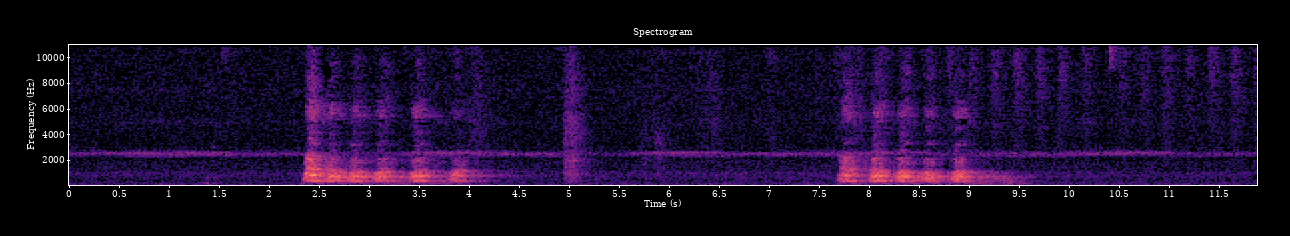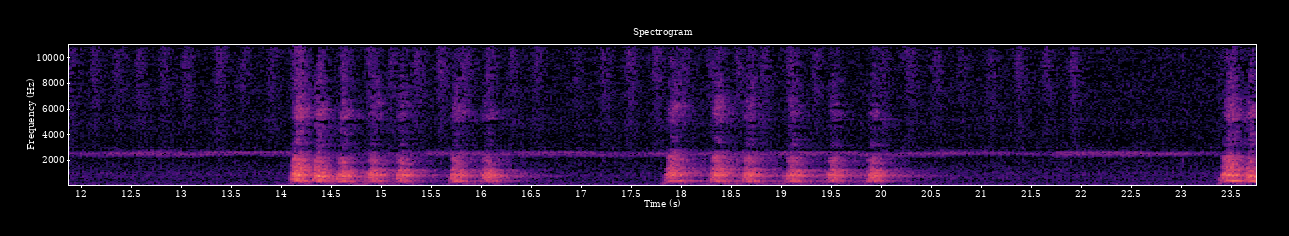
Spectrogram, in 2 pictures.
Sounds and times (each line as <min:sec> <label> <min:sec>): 0:00.0 cricket 0:23.7
0:02.3 Dog bark 0:04.3
0:07.7 Dog bark 0:09.7
0:14.0 Dog bark 0:16.5
0:17.8 Dog bark 0:20.4
0:23.3 Dog bark 0:23.7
